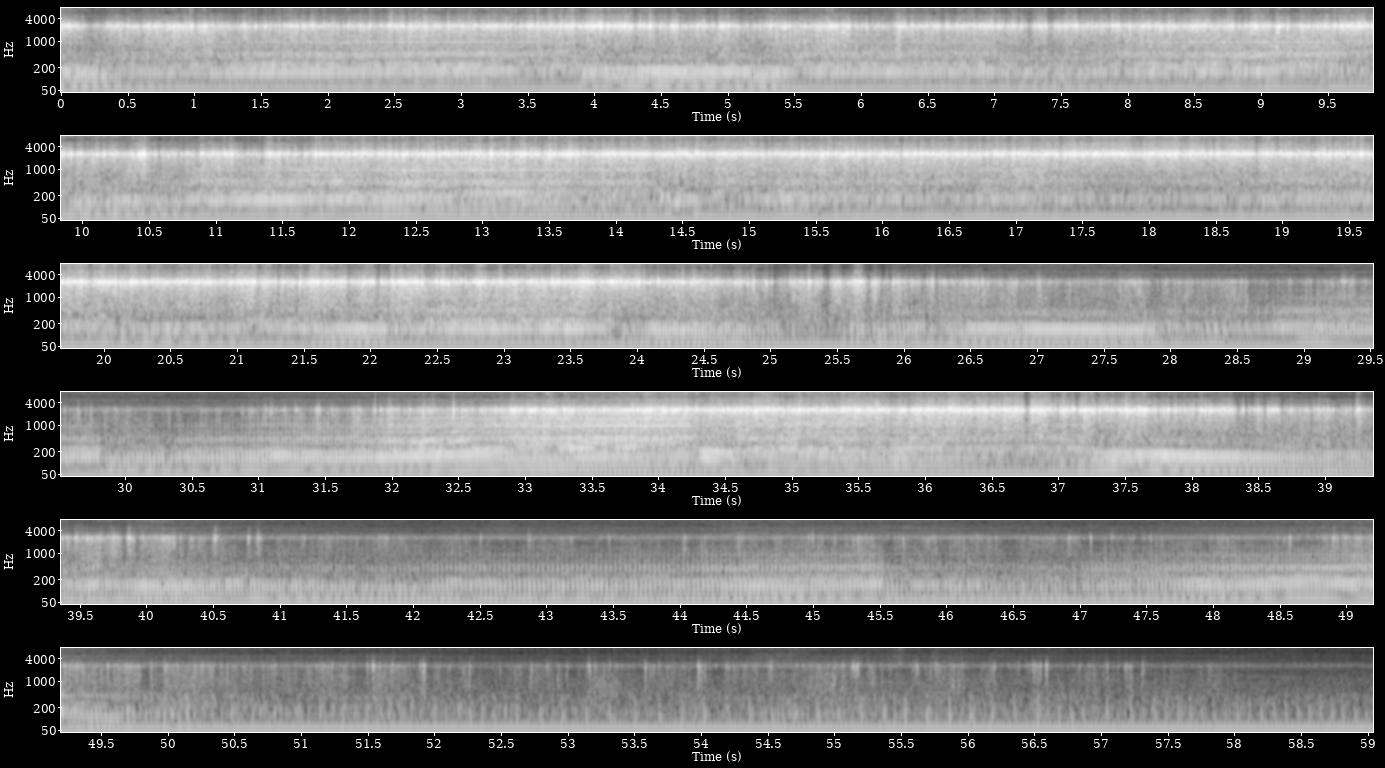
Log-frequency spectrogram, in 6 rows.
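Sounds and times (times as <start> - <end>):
motorcycle engine revving: 0.0 - 59.0
steady high hiss: 0.0 - 59.0.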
